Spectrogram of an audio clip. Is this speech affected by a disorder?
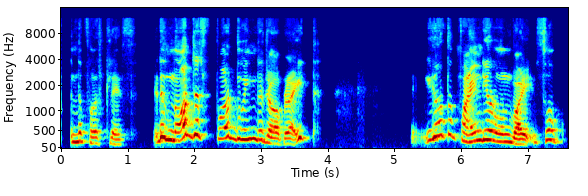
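Yes: cerebral palsy; present from birth.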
